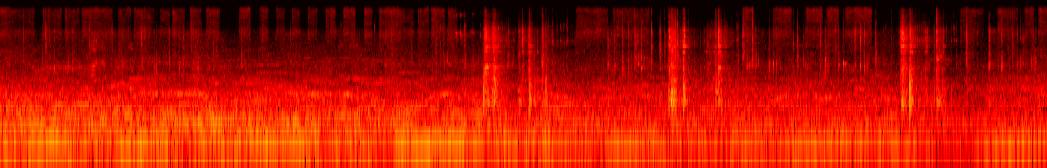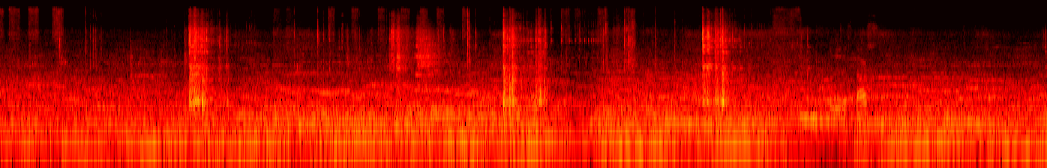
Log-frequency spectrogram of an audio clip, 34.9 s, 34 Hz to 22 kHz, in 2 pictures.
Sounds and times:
Spray: 0.0 - 11.4, 12.4 - 18.6, 22.2 - 26.1.

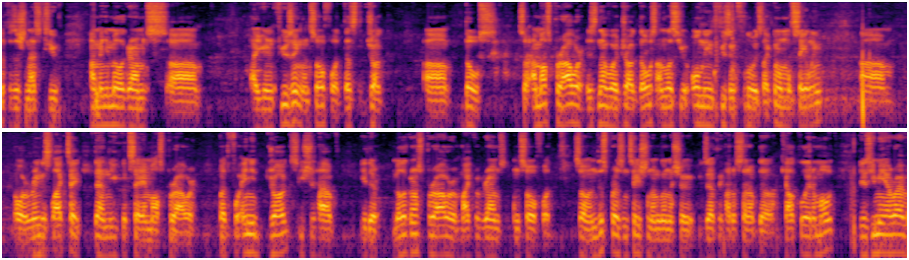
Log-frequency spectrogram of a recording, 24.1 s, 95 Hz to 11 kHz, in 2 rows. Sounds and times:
Speech: 0.0 - 2.6, 3.3 - 24.1.

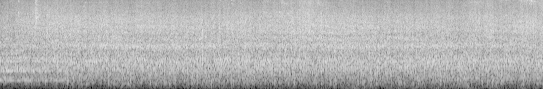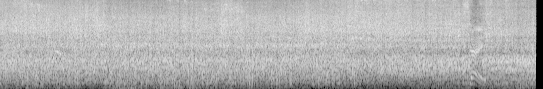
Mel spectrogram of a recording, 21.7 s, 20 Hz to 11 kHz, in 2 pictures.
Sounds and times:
Railroad car, train wagon: 0.0 - 21.6
Train: 0.0 - 21.6
Speech: 20.2 - 20.6.

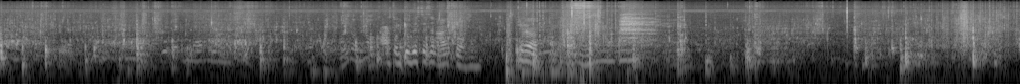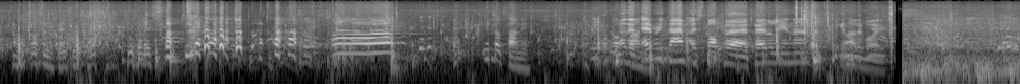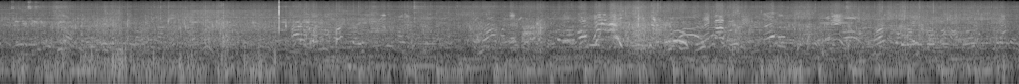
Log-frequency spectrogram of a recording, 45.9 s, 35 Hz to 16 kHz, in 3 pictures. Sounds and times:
Rowboat, canoe, kayak: 0.0 - 45.8.

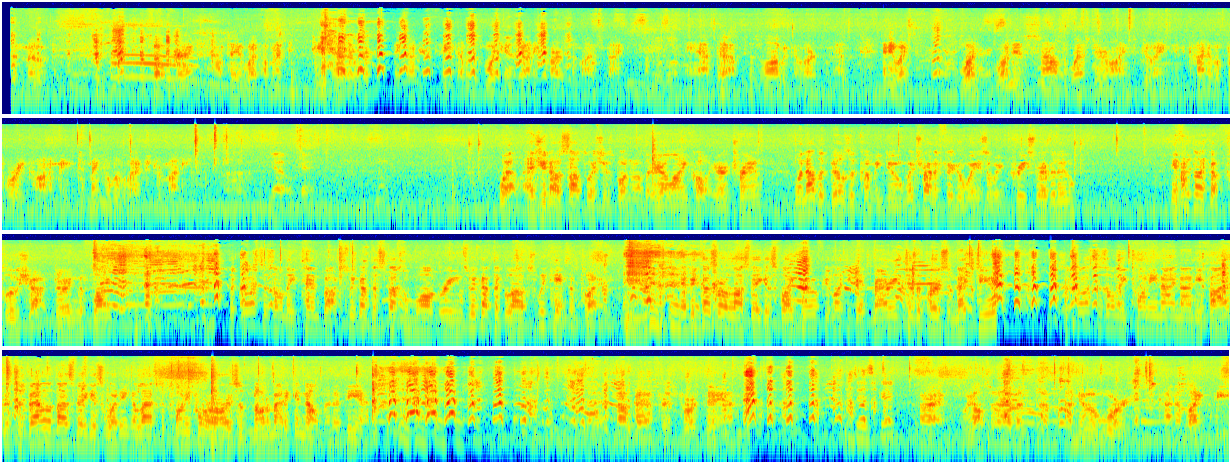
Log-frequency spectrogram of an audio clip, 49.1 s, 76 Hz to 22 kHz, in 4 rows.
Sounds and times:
Speech: 1.2 - 15.4, 17.3 - 23.0, 24.0 - 25.7, 26.8 - 30.7, 31.3 - 40.6, 42.5 - 44.2, 45.3 - 49.1.

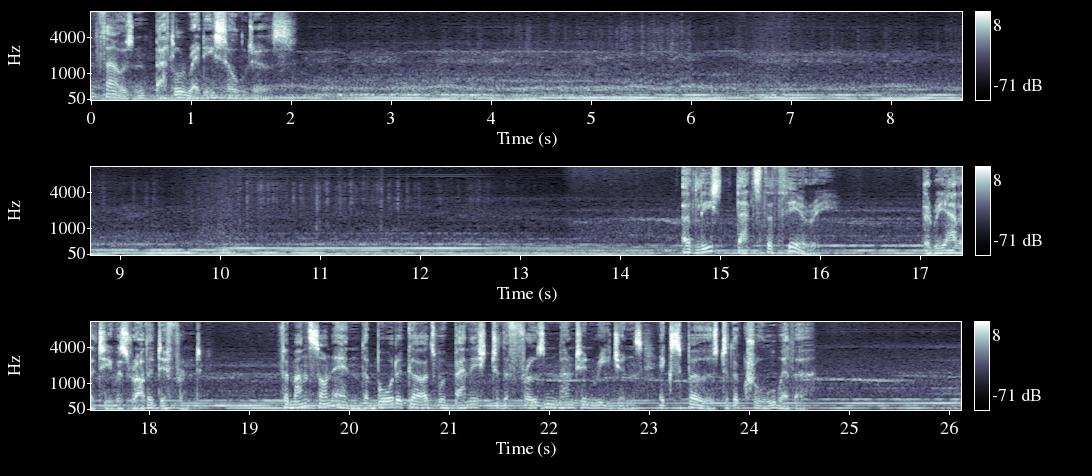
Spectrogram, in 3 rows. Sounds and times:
Speech: 0.0 - 2.0, 14.6 - 16.2, 17.0 - 18.6, 19.3 - 24.7
Music: 0.0 - 26.1
Outside, rural or natural: 0.0 - 26.1.

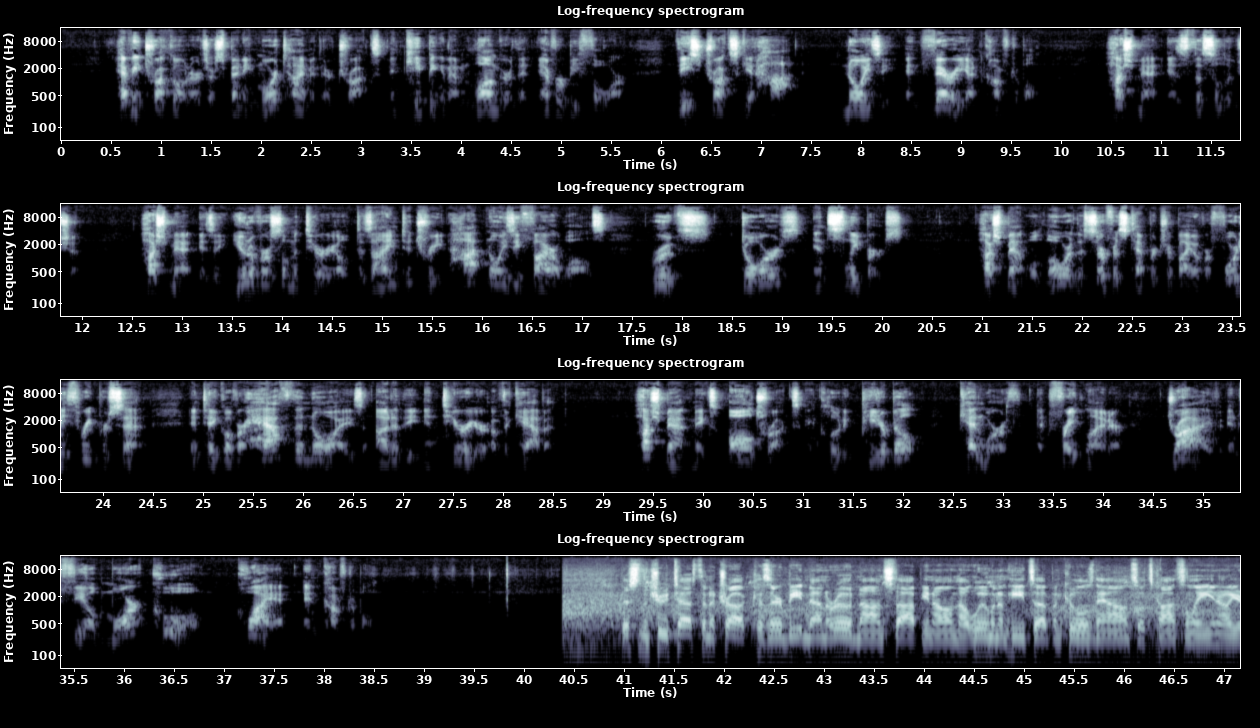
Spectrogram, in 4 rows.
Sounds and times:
Speech: 0.6 - 9.8, 10.5 - 12.0, 12.6 - 20.3, 21.0 - 28.6, 29.3 - 38.6, 41.0 - 47.1.

